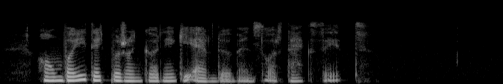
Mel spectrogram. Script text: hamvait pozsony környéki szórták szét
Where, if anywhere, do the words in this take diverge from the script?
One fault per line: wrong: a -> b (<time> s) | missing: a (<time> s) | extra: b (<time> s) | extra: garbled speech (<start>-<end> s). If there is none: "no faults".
extra: egy (0.9 s)
extra: erdőben (1.9 s)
